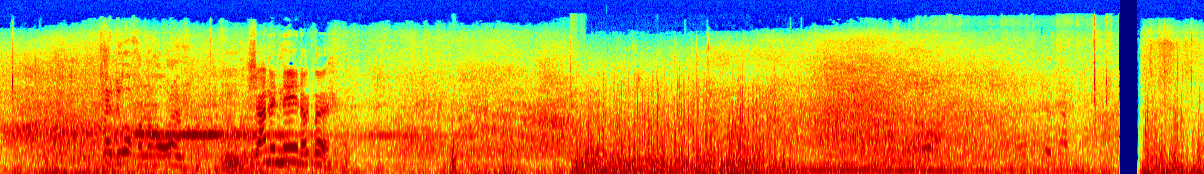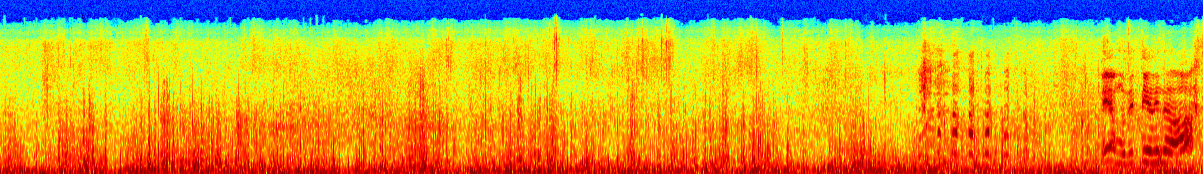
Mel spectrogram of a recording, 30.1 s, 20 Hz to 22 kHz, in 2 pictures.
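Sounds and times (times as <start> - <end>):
wind buffeting microphone: 0.0 - 30.0
dry grass rustling: 14.3 - 25.8.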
